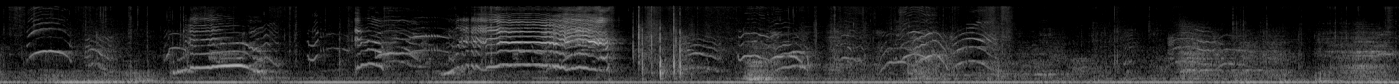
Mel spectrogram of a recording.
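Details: Mother cat Tota, a house-raised stray's daughter, with her litter of six kittens indoors; dense chorus of arched mews, some loud and strained, crowding together, then thinning to softer scattered cries, with a constant low hum behind.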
